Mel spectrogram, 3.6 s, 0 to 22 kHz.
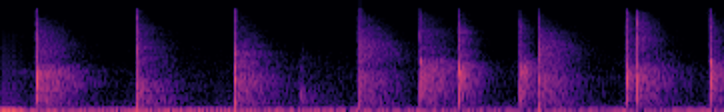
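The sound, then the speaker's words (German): Sharp hand claps repeat a syncopated clave pattern, three claps then two, cycling twice. The claps are crisp and fairly loud, with no talking over them. “wo ich immer stolz war, wenn ich es geschafft habe, dass äh, jemand eine ne, ähm, Klave klatschen kann. Mhm. Also immer die 3-2-Klave.”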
